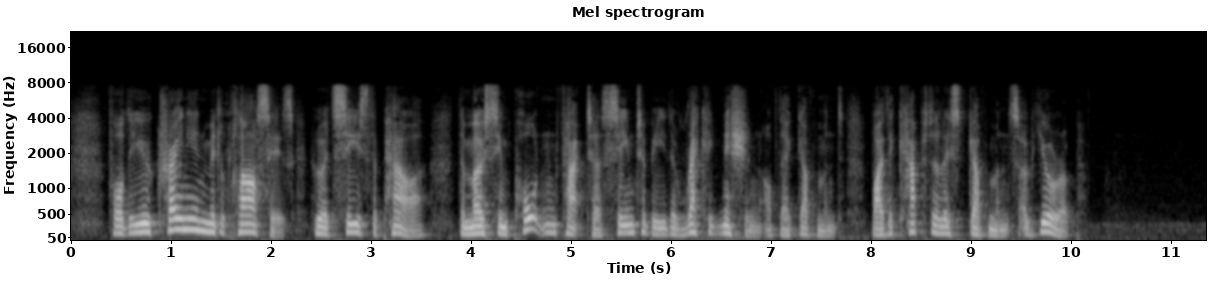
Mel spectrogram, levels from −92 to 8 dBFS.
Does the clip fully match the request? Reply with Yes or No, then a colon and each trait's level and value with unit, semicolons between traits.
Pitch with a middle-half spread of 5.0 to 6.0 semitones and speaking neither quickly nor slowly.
Yes: wide, 5.6 semitones; average, 150 wpm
